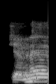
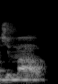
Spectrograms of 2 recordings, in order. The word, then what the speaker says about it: Jamal: all for having me Jamil is actually my son I am Jamal Jamal sorry yeah thank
